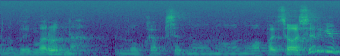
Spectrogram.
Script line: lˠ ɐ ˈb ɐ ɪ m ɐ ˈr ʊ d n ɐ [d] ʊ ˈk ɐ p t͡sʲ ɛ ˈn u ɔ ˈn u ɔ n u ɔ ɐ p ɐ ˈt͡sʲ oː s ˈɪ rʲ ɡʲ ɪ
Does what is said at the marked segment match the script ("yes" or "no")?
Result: no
